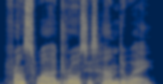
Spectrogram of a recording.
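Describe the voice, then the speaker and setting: A woman's voice: deep voice, animated, measured pace, a little mellow, no room sound, clean studio sound. A woman reading stage directions as the narrator of an audio play.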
